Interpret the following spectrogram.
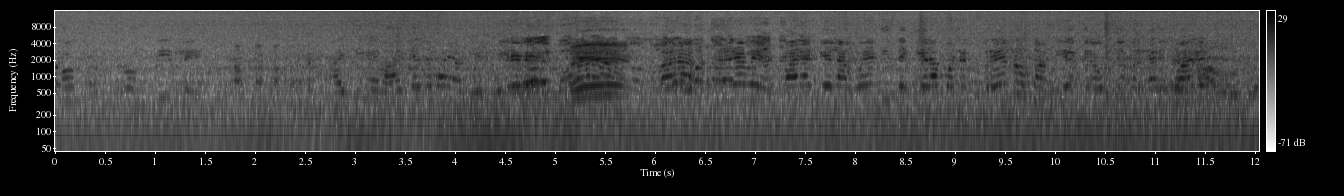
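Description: Several people's voices talking over one another in lively, animated conversation, over a steady low rumble.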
